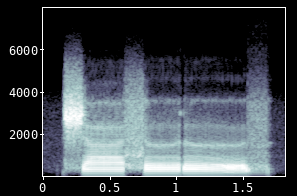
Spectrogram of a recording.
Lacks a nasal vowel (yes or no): yes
